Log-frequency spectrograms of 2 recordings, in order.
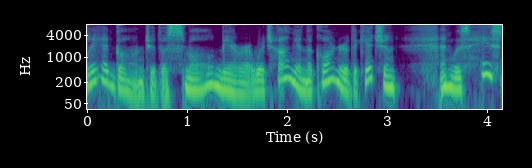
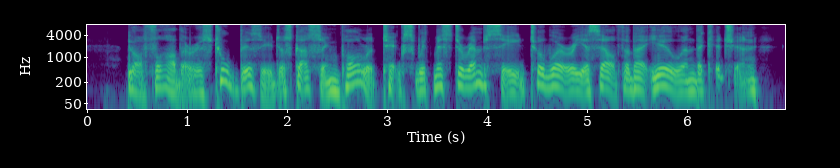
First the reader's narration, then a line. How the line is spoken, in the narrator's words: grumbled Jemima under her breath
